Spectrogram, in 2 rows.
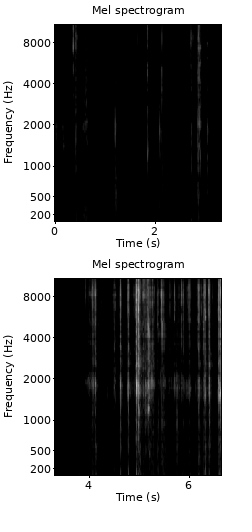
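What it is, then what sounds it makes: Bar of soap being carved. A metal box-cutter blade carves chunks from the white inside of a palm-sized, solid pink glitter bar of soap. Sparse, dry scraping clicks with a crisp tone near 1.8 kHz come first, then they grow louder and denser into crunchy, gritty cutting bursts with bright, high edges.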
